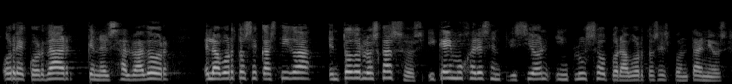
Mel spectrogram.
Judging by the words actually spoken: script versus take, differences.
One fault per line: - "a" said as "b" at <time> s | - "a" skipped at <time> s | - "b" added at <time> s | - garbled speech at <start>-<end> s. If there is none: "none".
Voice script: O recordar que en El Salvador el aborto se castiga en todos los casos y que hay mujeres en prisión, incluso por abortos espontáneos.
none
